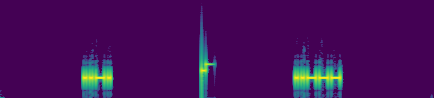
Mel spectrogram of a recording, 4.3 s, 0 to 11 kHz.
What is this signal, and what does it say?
Morse code, heard as a keyed tone, about 40 wpm, 700 Hz. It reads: F 2
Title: Single Character (Letter:Number:Punctuation:Prosign) 40wpm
